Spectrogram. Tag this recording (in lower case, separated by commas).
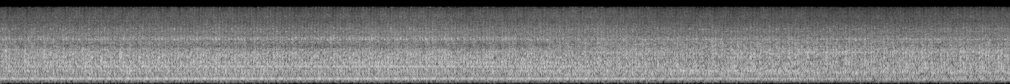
vehicle, truck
